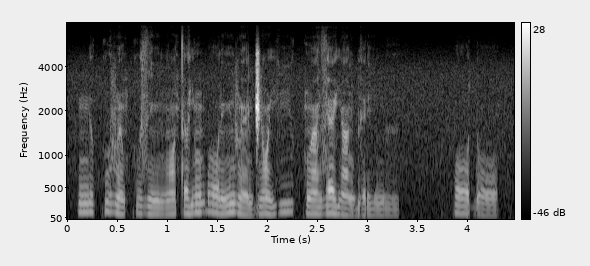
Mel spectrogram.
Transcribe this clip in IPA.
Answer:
ŋ e˦ kʷ ə˦ v ɛ̃˨ kʷ ə˧ z ĩ˨ ŋ ɔ̃˧ t ə˧ j ũ˦ ɓ o˦˨ ɾ ĩ˦ v ɛ̃˨ d͡ʒ ɔ̃˦˨ j iː˦ kʷ ã˧ z ɛ˦˨ j ã˨ ɡ͡b e˨ ɾ i˨ ŋ ɨ˨ | p o˦˨ ɗ o˨

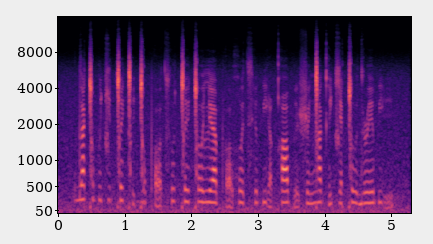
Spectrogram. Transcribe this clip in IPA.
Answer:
d a ǀ ʊ p u t͡ɕ o ǀ ɪ ǀʰ ḭ ɡ͡ǀ ɔ pʰ ɔ̰ t͡sʰ u ǀ ɪ ǀ o lʲ a pʰ ɔ̰ χʷ e t͡sʰ ɪ p j ḭ qʰ ɔ p ḭ ʂ ɪ ŋ͡ǀ a kʼ ɪ t͡ɕ a ǀ u d ɹ e p j ḭ

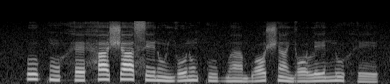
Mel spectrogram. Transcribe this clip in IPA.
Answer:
o˦ k ũ˧ h ɛ˧ h a˦ ʃ a˦ s e˧ ɾ ũ˨ j o˨˦ ɾ ũ˦˨ k u˨ b ã˨ b ɔ˨˦ ʃ ã˦˨ j ɔ˧ l e˦ n u˦˨ h e˨

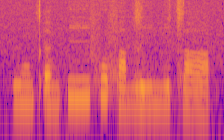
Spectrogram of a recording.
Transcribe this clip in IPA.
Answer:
w ũ˨ kʼ ɛ˨ ŋ p iː˦ f ʊ˦ f a˨ m z iː˨ ŋ i˨ t͡s a˨

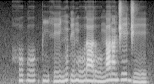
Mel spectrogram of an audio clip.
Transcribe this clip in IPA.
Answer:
h o˧ ɓ o˧ | p iː˨ h eː˨ ɲ ũ˦ ɗ e˨˦ m oː˨˦ ɾ aː˧ ɾ oː˨ ŋ aː˦ ɾ ã˦ d͡ʒ eː˦ d͡ʒ eː˨

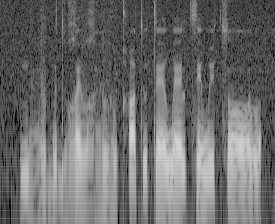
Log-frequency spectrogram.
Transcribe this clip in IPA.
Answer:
n æ̤ v b ə d ṳ ʁ e v ʁ æ̤ v ṳ v qʰ æ t u t ɛ w ɛ l t͡s e w y t͡s ɔ l

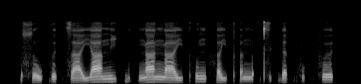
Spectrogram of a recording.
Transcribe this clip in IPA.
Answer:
s o˨˧ w k ɵ˧ t̚ t͡s aː˨ j aː˥ n̪ iː˥ k̚ l ʊ˨ k̚ ŋ aː˥ ŋ aː˧ j pʰ ʊ˥ ŋ h ɐ˧ j pʰ ɐ˨˧ ŋ ɐ˨˥ p̚ t͡s ɪ˧ k̚ l ɐ˥ t̚ f ʊ˨ k̚ f ɵ˥ t̚

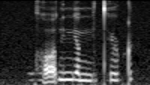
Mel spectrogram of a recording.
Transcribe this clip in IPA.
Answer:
ɡʱ ɔ̰ d mʲ ɒ mʲ o t̪ʰ y ʈ

